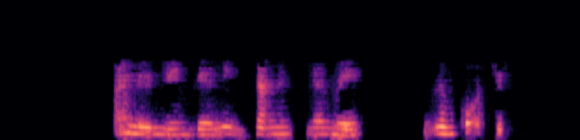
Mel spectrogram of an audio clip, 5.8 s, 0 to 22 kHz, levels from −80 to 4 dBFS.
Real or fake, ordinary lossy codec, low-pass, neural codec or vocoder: fake; MP3, 16 kbps; 3.6 kHz; codec, 44.1 kHz, 0.9 kbps, DAC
